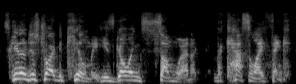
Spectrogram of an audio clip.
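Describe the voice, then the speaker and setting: A man's voice: on the high side, big pitch swings, quick pace, breathy edge, heavily acted. A man reading the part of an earnest, driven police sergeant in a table read over a video call. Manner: earnest, clipped, urgent.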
